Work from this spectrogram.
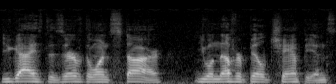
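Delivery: ordinary delivery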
